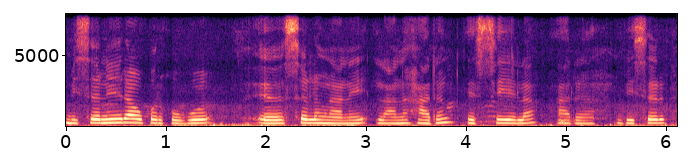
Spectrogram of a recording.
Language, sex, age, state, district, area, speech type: Bodo, female, 30-45, Assam, Baksa, rural, spontaneous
